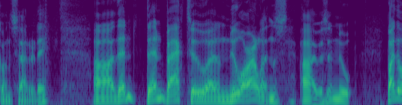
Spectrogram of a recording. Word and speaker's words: New Orleans: I learned from him, the local correct pronunciation is New Orleans. Yes. New Orleans. That is correct. It's hard to say, but it's New Orleans. New Orleans. It's not New Orleans.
